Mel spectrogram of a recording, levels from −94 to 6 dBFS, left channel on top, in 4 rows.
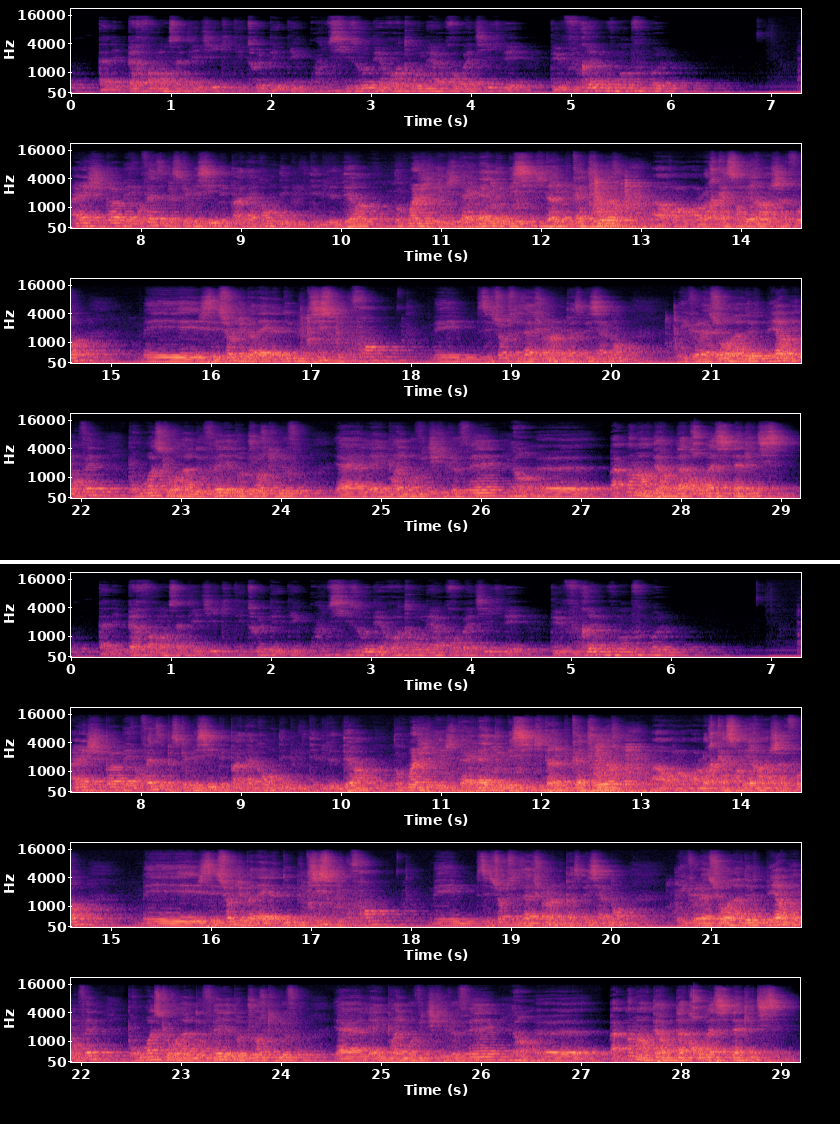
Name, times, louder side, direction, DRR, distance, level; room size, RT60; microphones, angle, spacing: voice 1, 0.3-4.5 4.8-6.0 26.2-26.6, equal, 10° left, -7 dB, 0.7 m, -30 dB
voice 2, 7.3-10.2 10.5-14.9 15.2-17.6 18.2-20.3 20.7-26.1 26.5-29.0, equal, 35° right, -6 dB, 0.8 m, -23 dB
sound 1, 9.8-21.5, left 1 dB, 80° left, 0.5 m, -34 dB
2.5 x 2.5 x 3.0 m, 1.2 s
head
